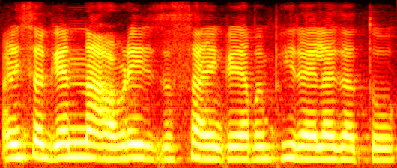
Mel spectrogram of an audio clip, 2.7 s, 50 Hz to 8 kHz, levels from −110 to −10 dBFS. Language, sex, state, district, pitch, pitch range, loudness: Marathi, female, Maharashtra, Gondia, 215 Hz, 210-235 Hz, -15 LUFS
